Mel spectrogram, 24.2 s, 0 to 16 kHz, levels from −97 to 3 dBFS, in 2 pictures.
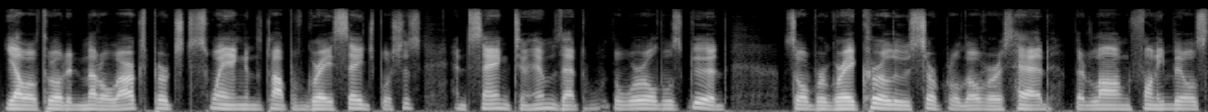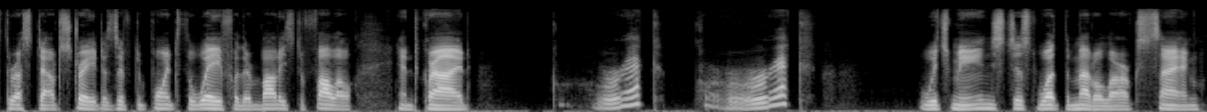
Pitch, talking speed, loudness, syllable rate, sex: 125 Hz, 155 wpm, -23 LUFS, 3.9 syllables/s, male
